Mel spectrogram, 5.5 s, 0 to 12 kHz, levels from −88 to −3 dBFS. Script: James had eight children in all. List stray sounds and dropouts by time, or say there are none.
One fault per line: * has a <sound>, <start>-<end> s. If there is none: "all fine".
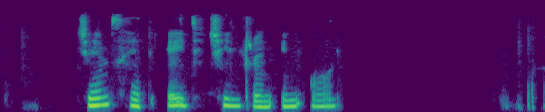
all fine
